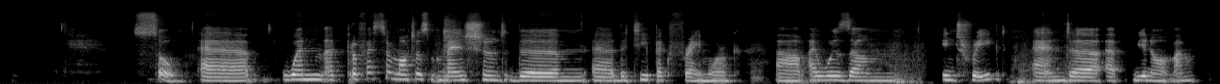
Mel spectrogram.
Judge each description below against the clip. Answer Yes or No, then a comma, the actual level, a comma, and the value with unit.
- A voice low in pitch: No, high, 190 Hz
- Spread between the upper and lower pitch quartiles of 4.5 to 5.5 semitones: No, average, 3.3 semitones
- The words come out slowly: Yes, slow, 120 wpm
